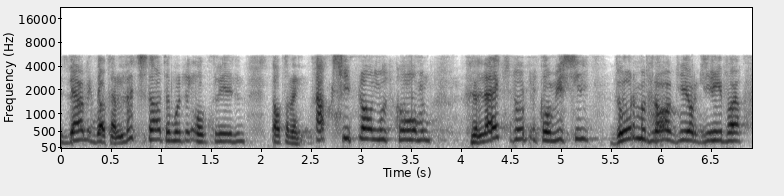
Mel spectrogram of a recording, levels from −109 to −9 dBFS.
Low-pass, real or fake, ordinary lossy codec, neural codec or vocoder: 5.4 kHz; fake; AAC, 48 kbps; codec, 24 kHz, 1.5 kbps, HILCodec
